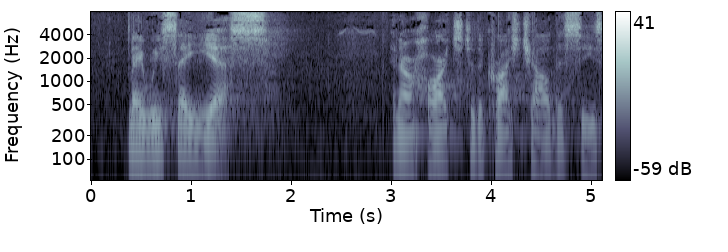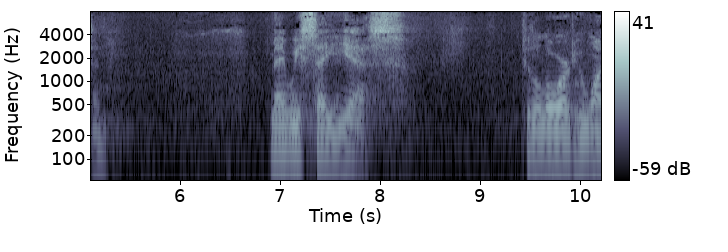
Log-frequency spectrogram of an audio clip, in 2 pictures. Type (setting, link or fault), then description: setting, large echoing room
